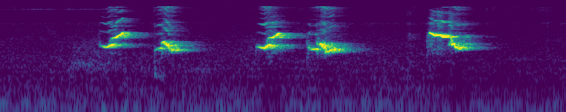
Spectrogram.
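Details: Greater green leafbird, a caged bird; five bright downslurred whistles in two quick pairs and a single note, over a faint low hum.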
